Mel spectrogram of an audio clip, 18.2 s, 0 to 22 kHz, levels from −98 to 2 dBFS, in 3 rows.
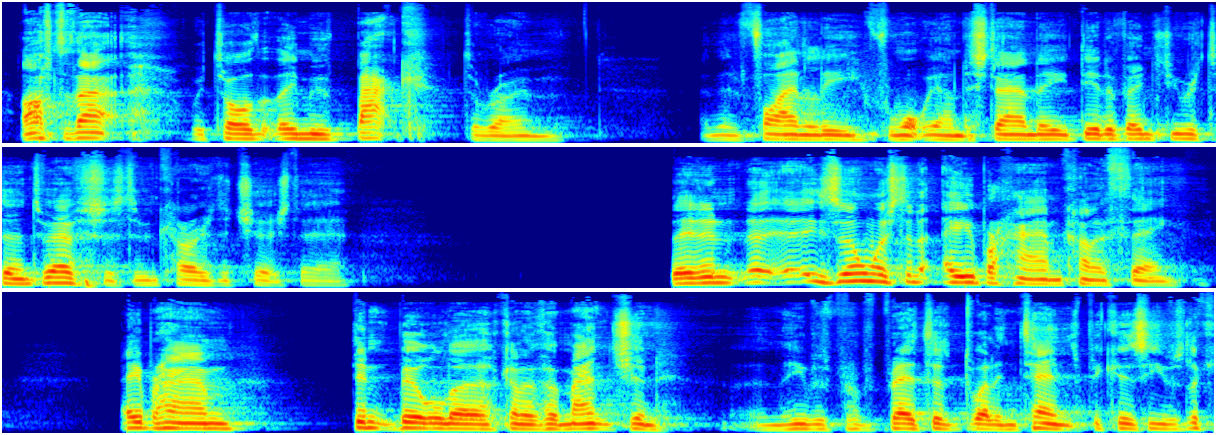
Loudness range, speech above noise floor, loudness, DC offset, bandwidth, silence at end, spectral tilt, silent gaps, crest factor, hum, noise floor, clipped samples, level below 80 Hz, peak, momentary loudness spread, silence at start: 6 LU; 59 dB; -19 LUFS; under 0.1%; over 20 kHz; 0 s; -6 dB/octave; 8.57-9.41 s; 16 dB; none; -78 dBFS; under 0.1%; -64 dBFS; -4 dBFS; 14 LU; 0.1 s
